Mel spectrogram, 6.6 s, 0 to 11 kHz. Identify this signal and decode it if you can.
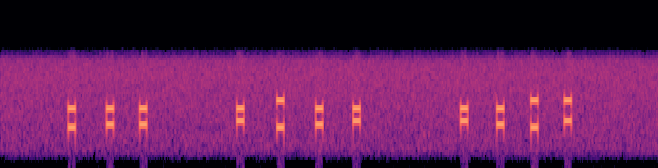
DTMF, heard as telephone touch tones, dialled by hand, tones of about 70 ms. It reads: 144 7347 7439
